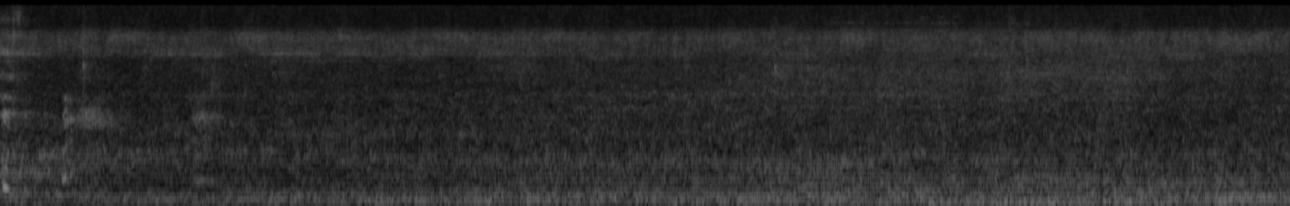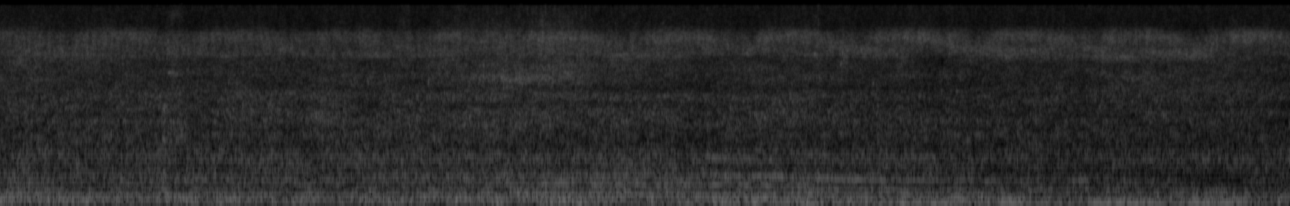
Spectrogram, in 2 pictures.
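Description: A young woman talks softly close by.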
